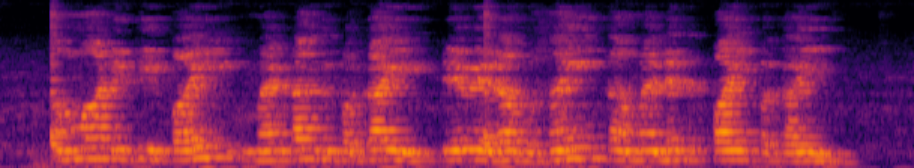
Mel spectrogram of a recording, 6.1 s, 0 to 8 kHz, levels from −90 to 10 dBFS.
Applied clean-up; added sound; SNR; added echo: none; Cowbell; 17 dB; reverberation time 0.3 s.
